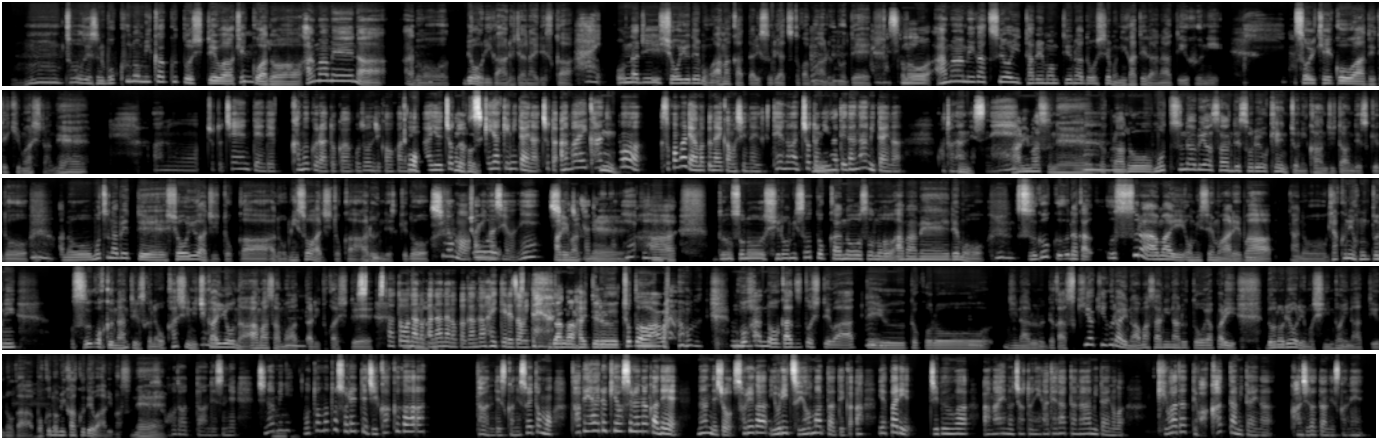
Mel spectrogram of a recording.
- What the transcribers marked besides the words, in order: laughing while speaking: "みたいなね"; laughing while speaking: "甘"; tapping
- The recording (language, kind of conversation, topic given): Japanese, podcast, 最近ハマっている趣味は何ですか？
- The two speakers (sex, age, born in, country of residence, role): female, 45-49, Japan, Japan, host; male, 45-49, Japan, Japan, guest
